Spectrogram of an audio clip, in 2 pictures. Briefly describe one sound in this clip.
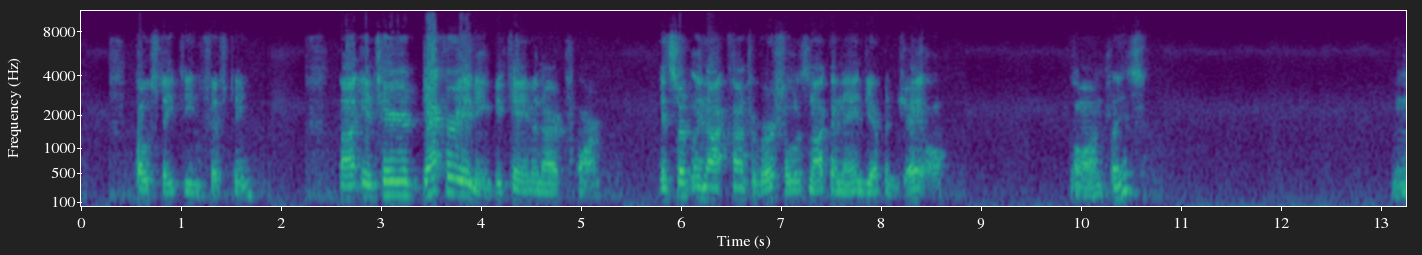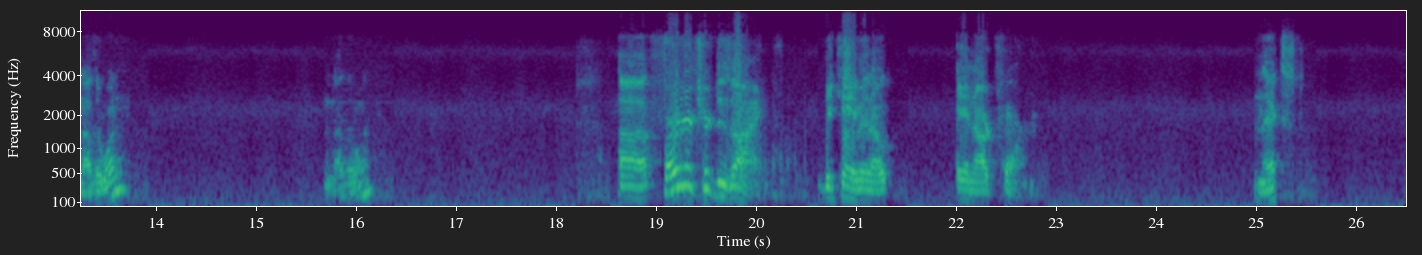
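An elderly man talks calmly over an online call, pausing now and then.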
